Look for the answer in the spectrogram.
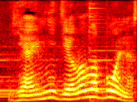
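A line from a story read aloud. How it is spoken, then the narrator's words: Guilty voice. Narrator (Russian): сказала Алиса виноватым голосом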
